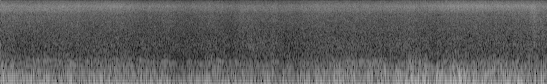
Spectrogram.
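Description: Wind blows hard into the microphone outdoors.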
